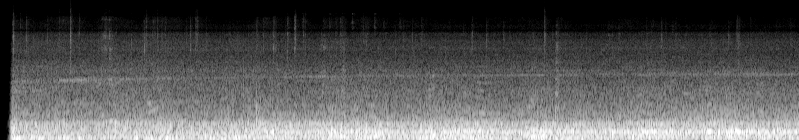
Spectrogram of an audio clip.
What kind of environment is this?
subway train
